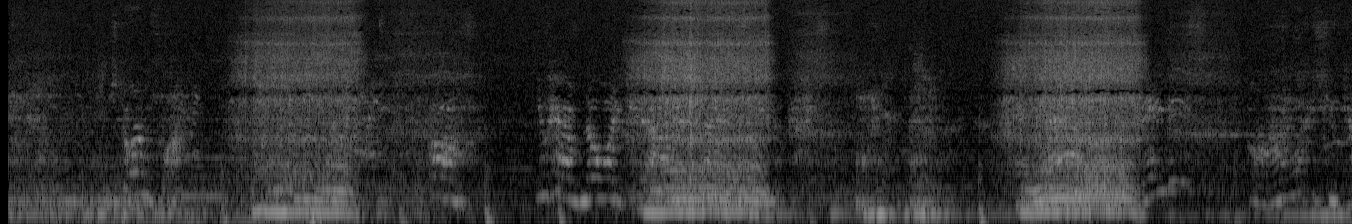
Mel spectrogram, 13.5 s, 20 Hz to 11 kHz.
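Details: Adult sleeping after a 13-hour night shift, snoring loudly and roughly about every four seconds, roughly 15 breaths a minute, over faint background sound.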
